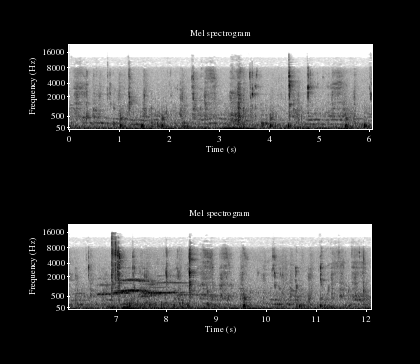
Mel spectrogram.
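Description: Close-miked chewing and wet mouth sounds of someone eating spicy chicken wings, with scattered irregular smacks and clicks.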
